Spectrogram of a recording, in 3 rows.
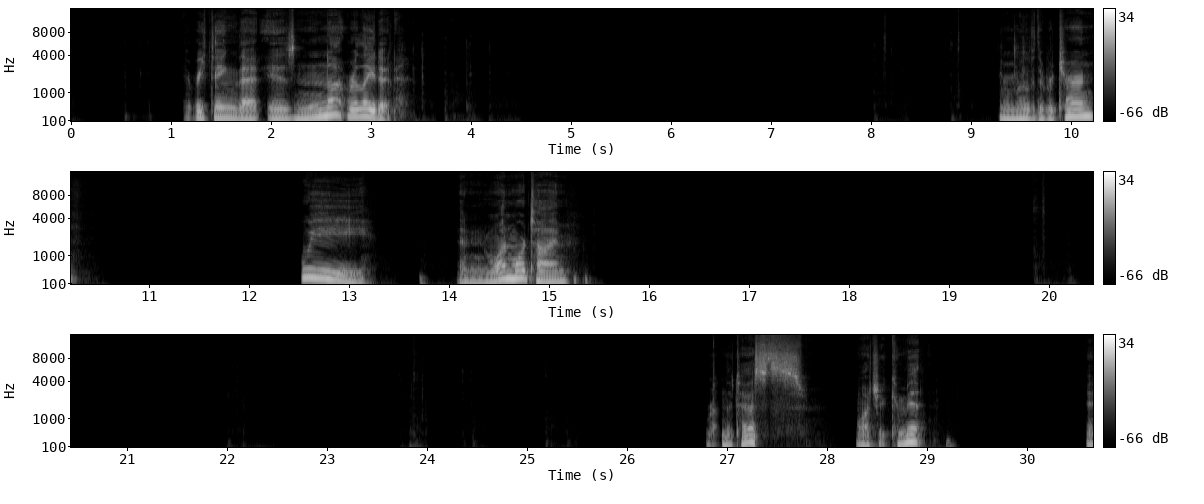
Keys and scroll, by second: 3.6 super+BackSpace, 3.7 shift+Tab, 4.2 ctrl+r, 8.1 alt+Return, 9.5 ctrl+r, 15.8 alt+Up, 16.7 super+c, 22.1 super+v, 25.2 Return, 25.9 ctrl+r.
